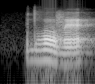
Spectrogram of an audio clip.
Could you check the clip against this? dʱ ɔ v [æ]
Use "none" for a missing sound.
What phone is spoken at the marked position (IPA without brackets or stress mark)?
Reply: ɛ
